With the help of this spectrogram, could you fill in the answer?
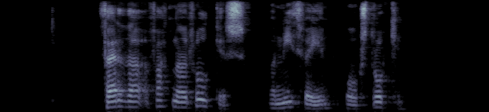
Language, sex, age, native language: Icelandic, male, 50-59, Icelandic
